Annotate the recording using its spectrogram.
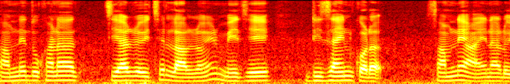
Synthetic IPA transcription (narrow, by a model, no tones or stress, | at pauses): ʃamned̪okʰanat͡ɕeaɾːoet͡ɕʰelalːoŋeɾmed͡ʑʱe | ɖid͡ʑajnkɔɾa | ʃamneaenaɾoe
